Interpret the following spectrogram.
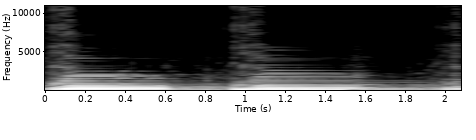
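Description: Electric guitar, tuned a half step down, playing two chords struck about a second apart, each left to ring out: the opening chords of a ii–V–i progression in E minor.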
